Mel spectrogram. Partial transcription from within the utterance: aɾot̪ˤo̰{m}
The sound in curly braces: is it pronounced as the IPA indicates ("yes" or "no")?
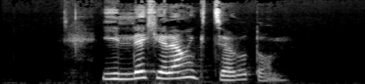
yes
